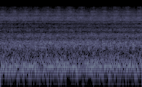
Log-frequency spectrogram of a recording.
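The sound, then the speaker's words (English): A car engine rumbles steadily at a low, even idle, a continuous hum with no change in pitch or loudness, fairly quiet and with no voices. “This car's coming through here.”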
